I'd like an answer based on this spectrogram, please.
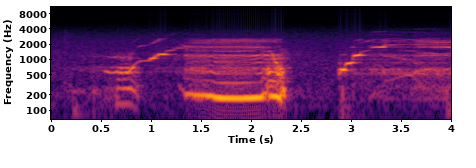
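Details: Bull elk calling in the dark at night: a whistled glide rising steeply into a long, strained, harmonic-rich note, then a second rising whistle after a short pause.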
